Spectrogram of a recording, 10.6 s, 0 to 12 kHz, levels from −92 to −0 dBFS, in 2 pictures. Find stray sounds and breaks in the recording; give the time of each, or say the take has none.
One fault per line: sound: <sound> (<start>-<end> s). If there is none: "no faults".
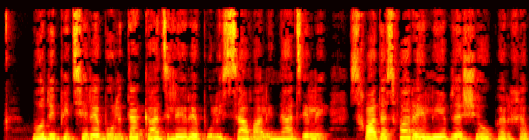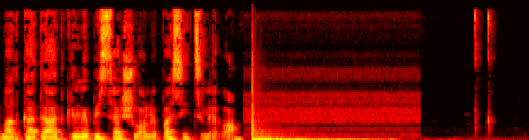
sound: thud (7.8-9.3 s)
